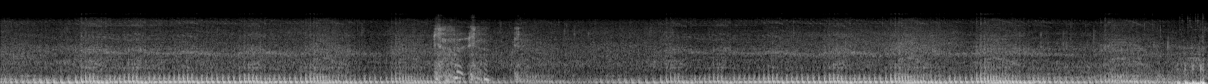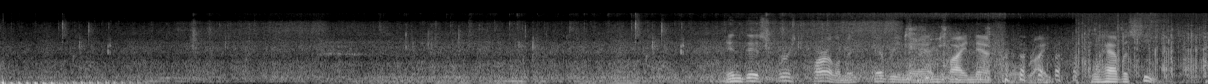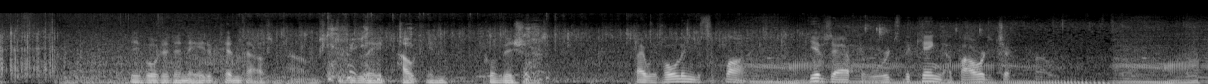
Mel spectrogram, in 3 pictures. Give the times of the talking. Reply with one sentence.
The talking can be heard from 19.3 to 23.8 s, from 25.4 to 29.6 s and from 30.4 to 34.6 s.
